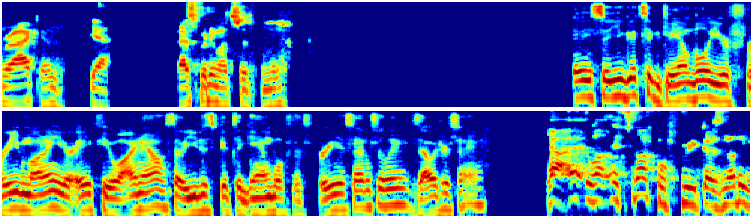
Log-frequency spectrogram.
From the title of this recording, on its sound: White Whale Community Call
